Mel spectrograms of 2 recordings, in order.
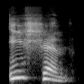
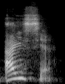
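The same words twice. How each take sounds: First: "haïtienne" said the English way, like "HAY-shen"; higher-pitched English-style "haïtienne", sounding like "Haitian"; mauvaise prononciation. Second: "haïtien" said in French, a-i-sien; prononciation française. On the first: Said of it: "On ne dit pas". (« haïtienne » prononcé à l'anglaise, plus aigu) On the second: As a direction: silent h, separate a and i in "haïtien". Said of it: "On dit haïtien". (« haïtien » à la française, h muet) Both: Shown as a demonstration.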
